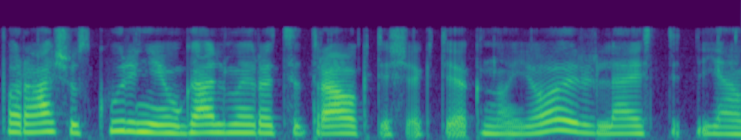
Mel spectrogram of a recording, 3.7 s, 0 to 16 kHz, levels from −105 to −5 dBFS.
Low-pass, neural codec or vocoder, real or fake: 7.2 kHz; none; real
